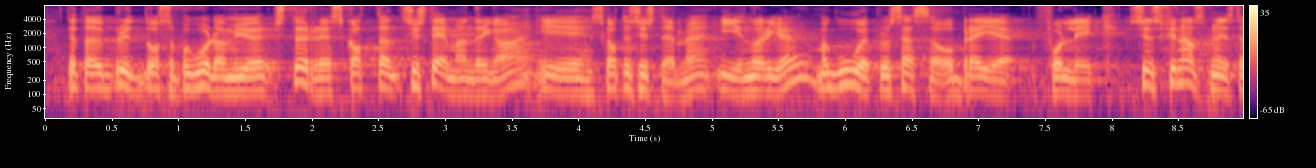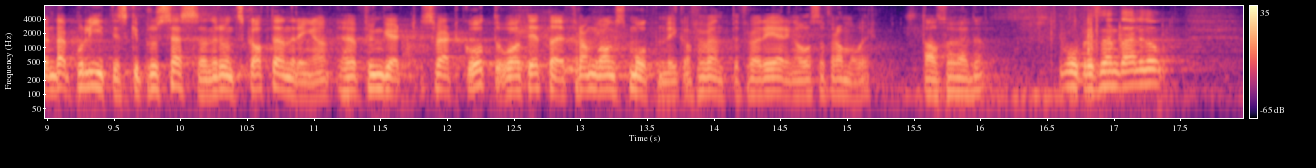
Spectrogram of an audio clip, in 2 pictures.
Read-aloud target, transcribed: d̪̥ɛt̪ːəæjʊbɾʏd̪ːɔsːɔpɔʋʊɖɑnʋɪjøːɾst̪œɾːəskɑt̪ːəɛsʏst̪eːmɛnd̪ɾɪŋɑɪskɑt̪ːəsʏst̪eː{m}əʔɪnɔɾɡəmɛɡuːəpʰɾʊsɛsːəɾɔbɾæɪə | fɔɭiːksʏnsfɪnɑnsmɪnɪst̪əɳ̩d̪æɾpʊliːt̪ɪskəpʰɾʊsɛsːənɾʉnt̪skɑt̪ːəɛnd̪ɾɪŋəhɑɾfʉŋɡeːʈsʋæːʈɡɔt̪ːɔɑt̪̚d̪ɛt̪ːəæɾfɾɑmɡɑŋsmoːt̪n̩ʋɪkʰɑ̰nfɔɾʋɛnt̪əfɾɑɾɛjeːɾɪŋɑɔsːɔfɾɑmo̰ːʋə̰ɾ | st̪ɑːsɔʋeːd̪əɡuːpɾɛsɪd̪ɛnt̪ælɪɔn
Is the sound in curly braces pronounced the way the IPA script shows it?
yes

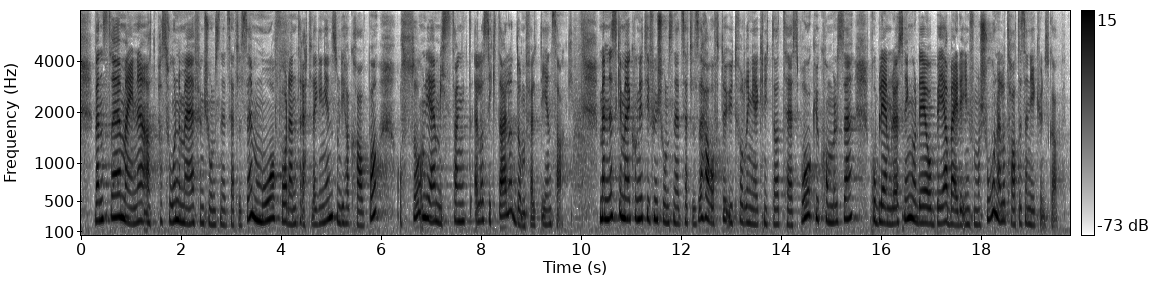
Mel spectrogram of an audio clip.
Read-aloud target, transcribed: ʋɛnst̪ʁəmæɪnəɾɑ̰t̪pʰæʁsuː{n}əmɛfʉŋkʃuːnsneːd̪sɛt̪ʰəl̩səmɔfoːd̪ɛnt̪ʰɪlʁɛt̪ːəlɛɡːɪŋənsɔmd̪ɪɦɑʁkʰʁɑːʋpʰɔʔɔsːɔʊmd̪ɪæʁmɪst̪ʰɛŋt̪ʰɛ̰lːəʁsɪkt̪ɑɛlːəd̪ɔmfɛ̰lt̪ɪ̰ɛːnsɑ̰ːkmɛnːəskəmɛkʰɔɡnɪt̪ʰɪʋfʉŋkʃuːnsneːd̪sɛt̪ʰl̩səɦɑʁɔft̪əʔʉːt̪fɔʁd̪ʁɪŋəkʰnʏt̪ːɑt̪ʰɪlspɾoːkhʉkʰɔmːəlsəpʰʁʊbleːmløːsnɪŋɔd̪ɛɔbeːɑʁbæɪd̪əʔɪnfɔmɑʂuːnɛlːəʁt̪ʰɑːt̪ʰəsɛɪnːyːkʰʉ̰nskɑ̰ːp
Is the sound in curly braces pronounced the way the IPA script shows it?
yes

